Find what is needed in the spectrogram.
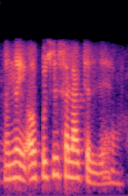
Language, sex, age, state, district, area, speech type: Hindi, female, 60+, Madhya Pradesh, Betul, urban, conversation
